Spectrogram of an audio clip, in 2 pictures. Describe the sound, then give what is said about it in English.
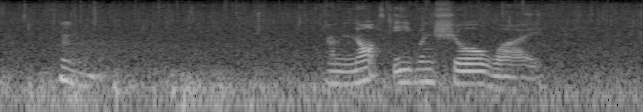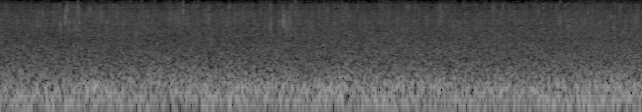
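Steady downpour patters on a hard surface as cars pass by, a continuous dense hiss that holds an even level throughout, with a person speaking briefly over it near the start. “So as all the cars are passing by, I'm here hiding from the rain, and do you know what? It's getting harder.”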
